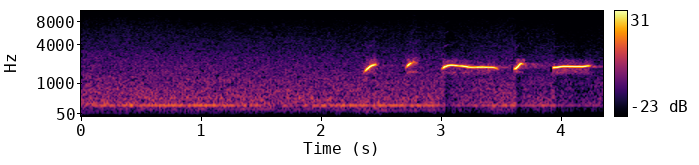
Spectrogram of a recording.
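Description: A person whistling, starting about two seconds in: two short rising chirps, a longer held note that dips slightly, another chirp, then a held note. A steady hum and hiss run underneath.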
